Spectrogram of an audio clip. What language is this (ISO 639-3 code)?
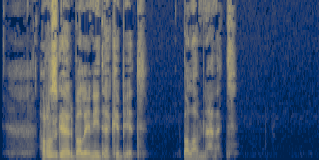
ckb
